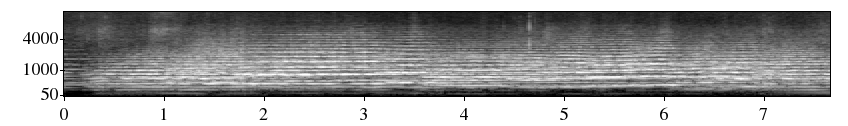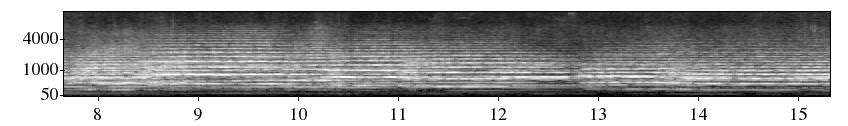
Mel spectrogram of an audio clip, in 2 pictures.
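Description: Marching band brass playing sustained full chords, with a low bass line from sousaphones underneath. The sound dips briefly just after the start and again near the end, between phrases.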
